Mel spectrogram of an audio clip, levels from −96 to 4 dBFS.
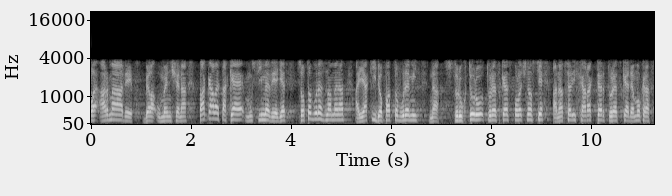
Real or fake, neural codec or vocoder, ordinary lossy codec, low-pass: real; none; Opus, 24 kbps; 3.6 kHz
